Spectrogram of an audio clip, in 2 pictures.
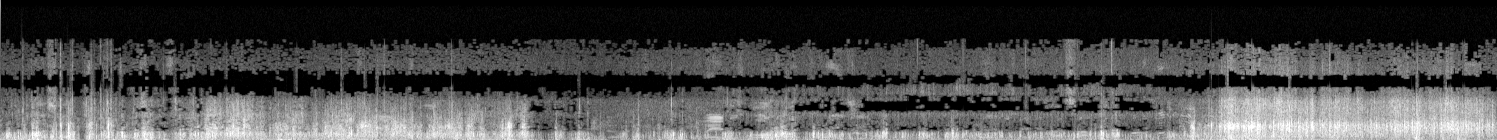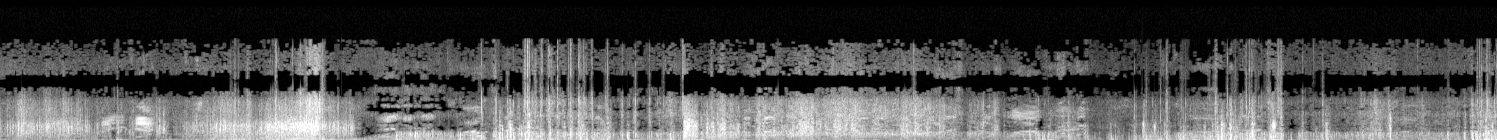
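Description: Strong wind roars outdoors, buffeting the microphone.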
